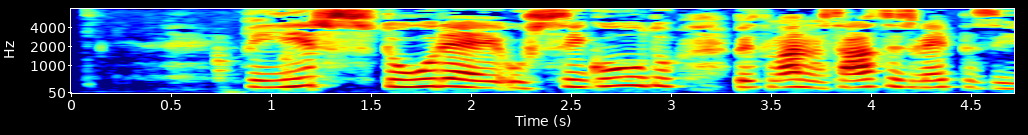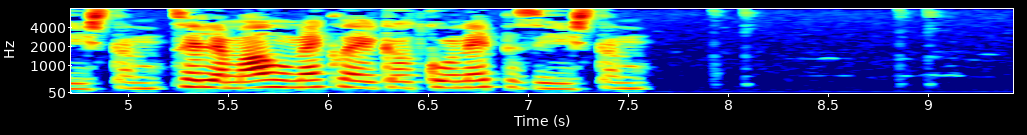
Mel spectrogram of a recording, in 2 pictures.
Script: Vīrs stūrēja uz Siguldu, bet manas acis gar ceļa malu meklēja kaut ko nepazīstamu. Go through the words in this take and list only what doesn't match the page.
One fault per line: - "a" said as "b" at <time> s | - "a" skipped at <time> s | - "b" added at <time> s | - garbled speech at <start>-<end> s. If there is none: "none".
- "gar" said as "nepazīstamu" at 4.3 s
